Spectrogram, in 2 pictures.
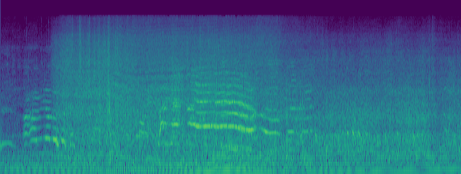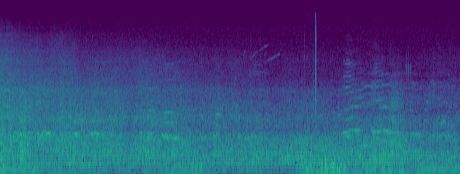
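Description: A board scrapes and hisses over loose sand.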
